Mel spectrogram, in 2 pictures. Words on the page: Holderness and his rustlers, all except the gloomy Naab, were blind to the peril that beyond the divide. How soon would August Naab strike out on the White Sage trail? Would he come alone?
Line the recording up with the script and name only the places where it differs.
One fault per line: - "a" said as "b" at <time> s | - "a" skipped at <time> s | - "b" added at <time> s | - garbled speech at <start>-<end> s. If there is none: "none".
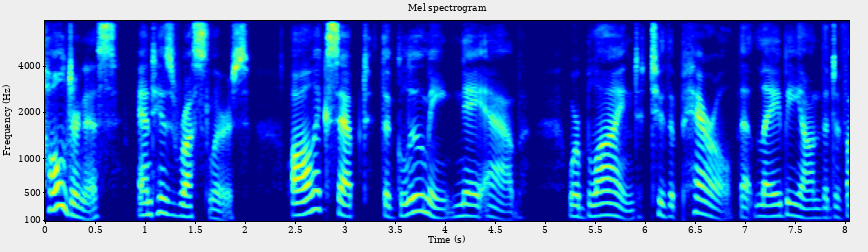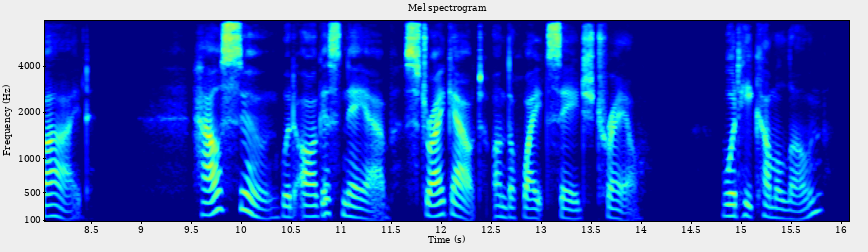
- "lay" added at 7.1 s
